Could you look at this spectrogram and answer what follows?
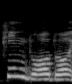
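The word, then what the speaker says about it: Pinduoduo: 보시다시피 중국 기업 이구요 중국식 발음은 핑두 얻어 입니다 핑구 도어는 뭐 다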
